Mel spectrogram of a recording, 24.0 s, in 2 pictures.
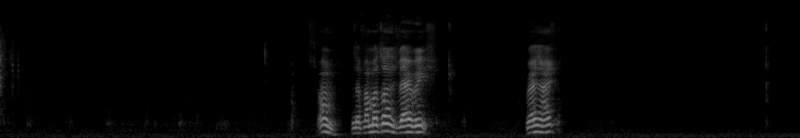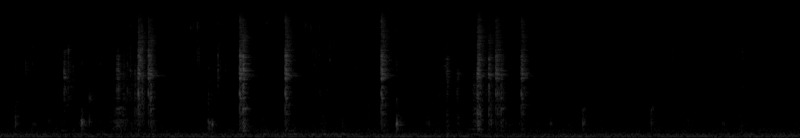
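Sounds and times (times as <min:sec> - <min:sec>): crunching fried chicken: 0:11.0 - 0:19.0.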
